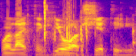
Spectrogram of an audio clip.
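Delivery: ordinary talk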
